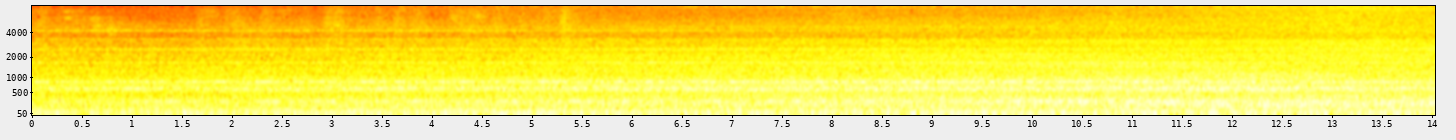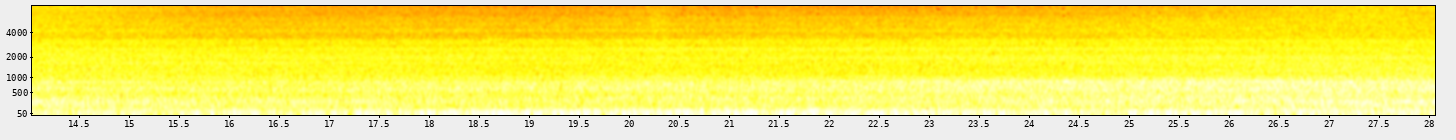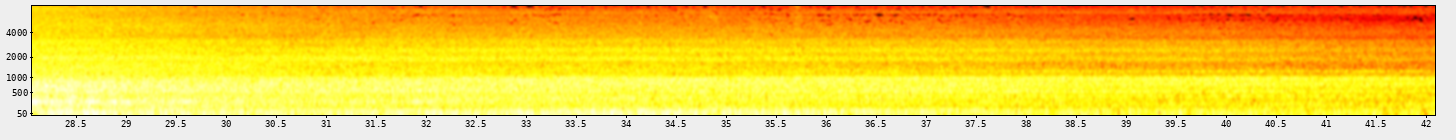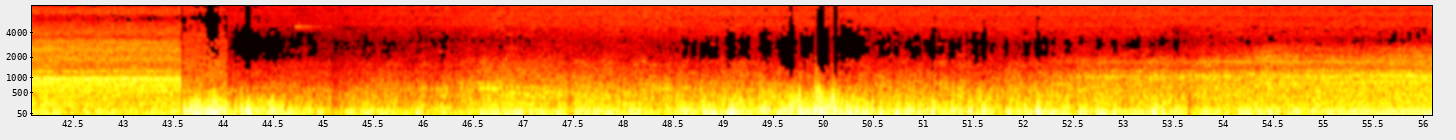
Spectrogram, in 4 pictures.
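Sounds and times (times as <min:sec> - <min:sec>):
steady tonal hum: 0:00.0 - 0:43.8
high-speed train rumble: 0:00.0 - 0:56.0.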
